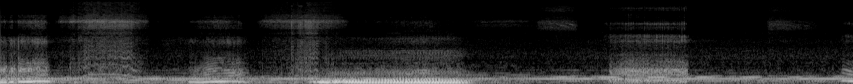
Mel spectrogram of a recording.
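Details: Bulldog falling asleep: loud, deep, rattling breaths with snorty rumbles over a steady background hum; heavy snoring.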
